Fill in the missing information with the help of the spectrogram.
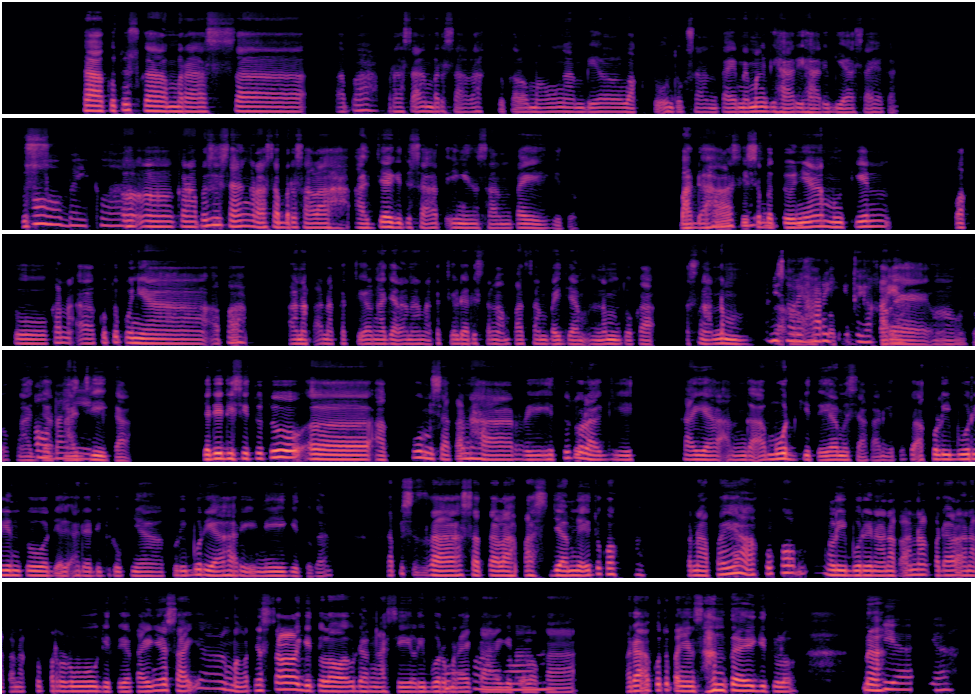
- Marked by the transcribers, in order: in English: "mood"; stressed: "sayang"; stressed: "nyesel"; laughing while speaking: "santai"
- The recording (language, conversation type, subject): Indonesian, advice, Kenapa saya merasa bersalah saat ingin bersantai saja?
